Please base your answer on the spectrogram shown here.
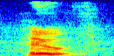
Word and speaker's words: health: Health, eu não sei a pronúncia correta, tem que falar com a língua entre os dentes, né? Health.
